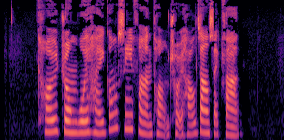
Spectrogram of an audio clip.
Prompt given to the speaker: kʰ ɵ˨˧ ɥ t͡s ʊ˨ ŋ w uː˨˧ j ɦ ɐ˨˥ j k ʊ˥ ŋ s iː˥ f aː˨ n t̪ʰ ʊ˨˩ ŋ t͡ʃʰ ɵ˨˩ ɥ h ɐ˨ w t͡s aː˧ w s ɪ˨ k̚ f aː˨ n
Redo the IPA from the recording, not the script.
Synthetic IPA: kʰ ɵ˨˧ ɥ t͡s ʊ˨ ŋ w uː˨˧ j ɦ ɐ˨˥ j k ʊ˥ ŋ s iː˥ f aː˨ n t̪ʰ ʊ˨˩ ŋ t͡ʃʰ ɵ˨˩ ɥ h ɐ˨˥ w t͡s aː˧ w s ɪ˨ k̚ f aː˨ n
